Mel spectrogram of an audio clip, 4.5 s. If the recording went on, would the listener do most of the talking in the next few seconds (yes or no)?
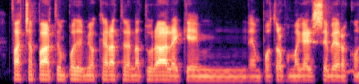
yes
